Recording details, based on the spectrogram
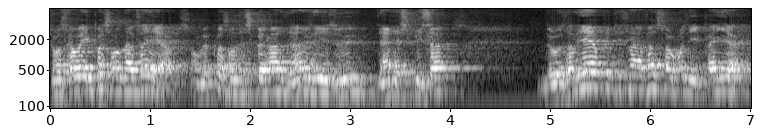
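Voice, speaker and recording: A man's high pitch with ordinary pitch variation at a moderate pace, amid audible room echo and noticeable background noise. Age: 80s+. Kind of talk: sermon. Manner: halting.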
